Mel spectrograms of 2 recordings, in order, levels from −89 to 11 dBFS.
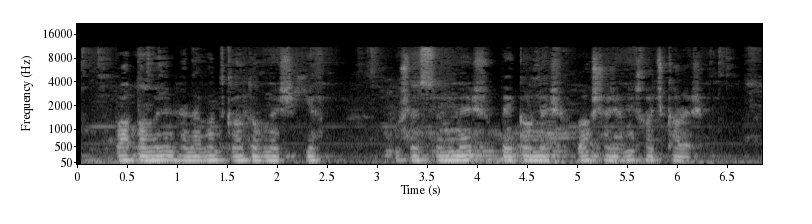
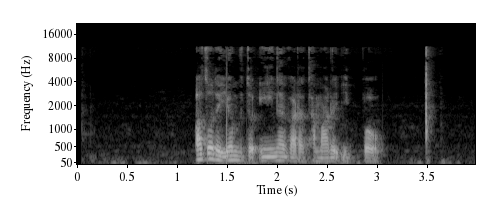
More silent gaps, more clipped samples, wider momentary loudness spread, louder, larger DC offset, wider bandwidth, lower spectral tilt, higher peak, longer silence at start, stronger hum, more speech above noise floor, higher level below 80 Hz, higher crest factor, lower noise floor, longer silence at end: neither; neither; about the same, 11 LU vs 9 LU; about the same, -24 LUFS vs -26 LUFS; neither; about the same, 11.5 kHz vs 11.5 kHz; about the same, -6.5 dB/octave vs -5.5 dB/octave; second, -6 dBFS vs -2 dBFS; second, 0.05 s vs 0.65 s; neither; second, 26 dB vs 33 dB; first, -40 dBFS vs -52 dBFS; second, 18 dB vs 26 dB; second, -49 dBFS vs -58 dBFS; second, 0.05 s vs 0.45 s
